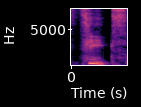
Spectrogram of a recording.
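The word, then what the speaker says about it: Tieks: She told me in parentheses how to say it. It's teaks.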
